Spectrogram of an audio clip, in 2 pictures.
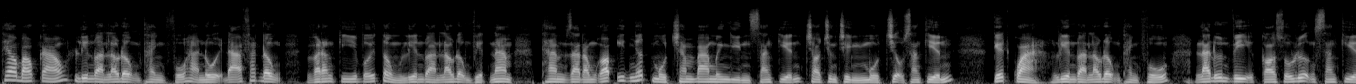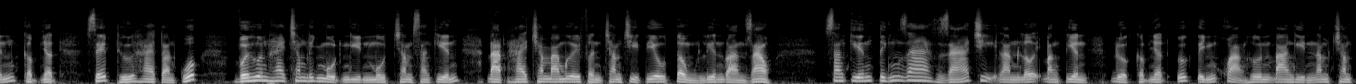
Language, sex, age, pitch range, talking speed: Vietnamese, male, 20-39, 110-140 Hz, 210 wpm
